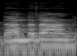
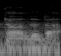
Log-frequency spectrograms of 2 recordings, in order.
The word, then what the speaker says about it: Dandadan: Dan Da Dan? Yeah, Dan Da Dan.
